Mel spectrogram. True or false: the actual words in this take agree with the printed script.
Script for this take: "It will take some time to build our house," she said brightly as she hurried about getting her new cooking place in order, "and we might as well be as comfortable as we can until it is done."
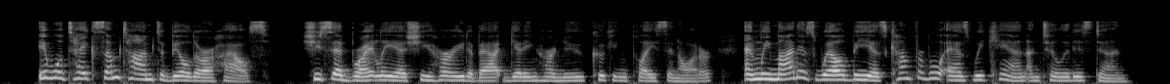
true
